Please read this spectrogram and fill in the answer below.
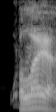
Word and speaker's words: Bollea: That I did not say is Terry Jean Bollea. Okay? Bollea, that's how you say it. And Terry it's the Bollea.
